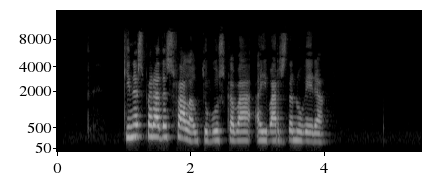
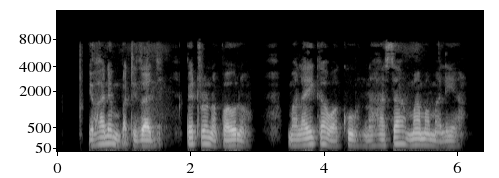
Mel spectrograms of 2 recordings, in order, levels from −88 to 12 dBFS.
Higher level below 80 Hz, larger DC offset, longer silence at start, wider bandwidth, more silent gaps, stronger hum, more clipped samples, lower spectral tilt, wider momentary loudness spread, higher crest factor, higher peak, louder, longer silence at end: second, -88 dBFS vs -64 dBFS; neither; first, 1.05 s vs 0.5 s; first, 10 kHz vs 7.8 kHz; second, none vs 3.40-3.45 s; neither; neither; second, -5 dB/octave vs -6.5 dB/octave; second, 8 LU vs 11 LU; about the same, 20 dB vs 20 dB; second, -10 dBFS vs -4 dBFS; second, -28 LUFS vs -23 LUFS; first, 1.45 s vs 0.3 s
